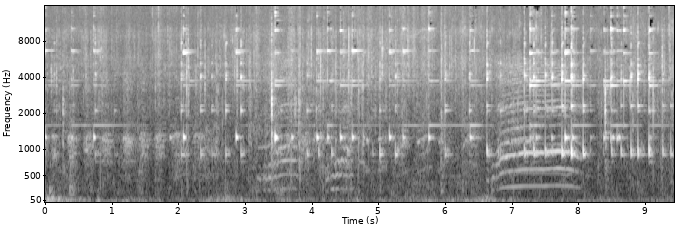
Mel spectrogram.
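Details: Sheep bleating: a short wavering bleat in pulses near the middle, then a longer, steady, drawn-out bleat later on, both over constant metallic clinking of bells and low background rumble.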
